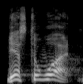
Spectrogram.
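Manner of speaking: high, baffled question; puzzled. Real, not acted. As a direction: ask it as if the answer makes no sense. Puzzled reply to chat answer.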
